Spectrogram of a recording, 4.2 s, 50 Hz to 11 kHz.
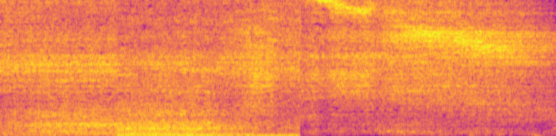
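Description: Compressed air hissing out of the rear air suspension bag of a 2007 Mercedes GL450 through its loosened air-line fitting, letting the bag deflate before removal. The steady hiss starts suddenly, loses some of its lower rush a little past halfway, and eases off near the end.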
